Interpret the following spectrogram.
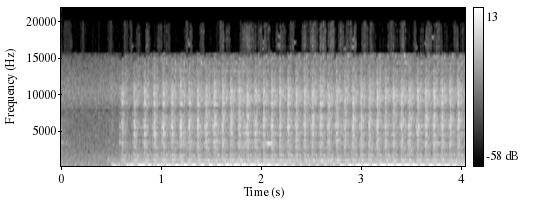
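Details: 1986 Yamaha G1 gas two-stroke golf cart that shut down while driving: steady starter cranking about three pulses a second, no firing even with choke; crank no start, carburettor clogged with rust debris, fuel smells like diesel.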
